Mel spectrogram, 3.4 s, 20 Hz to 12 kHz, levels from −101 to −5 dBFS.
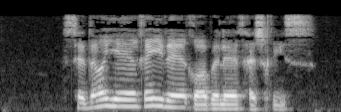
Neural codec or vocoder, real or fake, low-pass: none; real; 7.2 kHz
